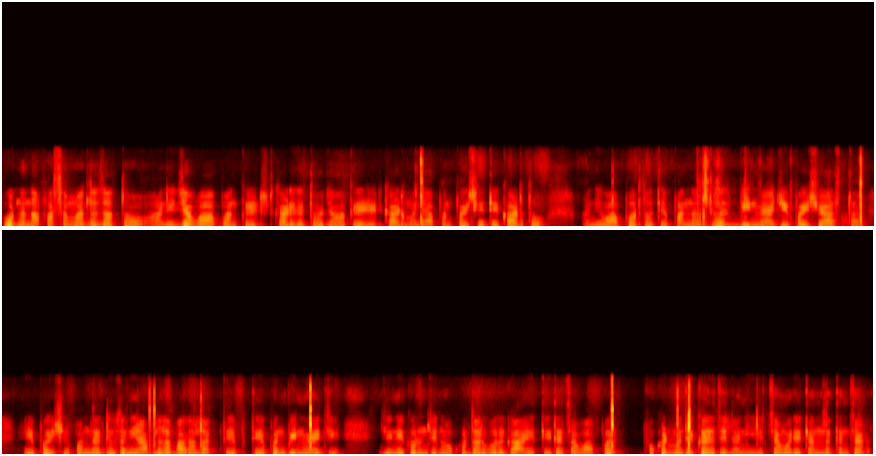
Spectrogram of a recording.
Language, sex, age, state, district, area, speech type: Marathi, male, 18-30, Maharashtra, Jalna, urban, spontaneous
